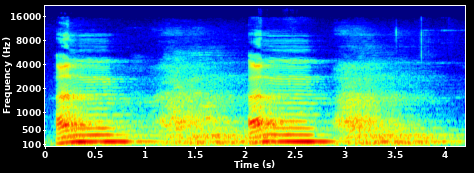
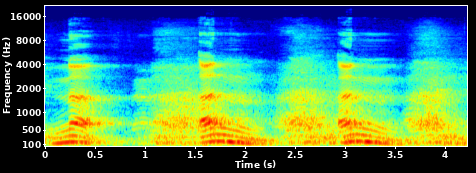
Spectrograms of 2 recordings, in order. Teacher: Namun huruf nun pengucapannya juga disertai dengan udara yang mengalir dari khayshum, gunnah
